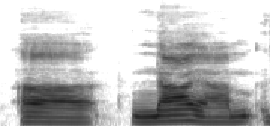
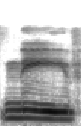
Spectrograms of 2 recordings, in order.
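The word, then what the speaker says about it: Niamh: on her shoulders, and Niam. Did I pronounce her name correct? It's Neve. It's an Irish name, so it's yeah.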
